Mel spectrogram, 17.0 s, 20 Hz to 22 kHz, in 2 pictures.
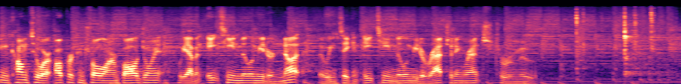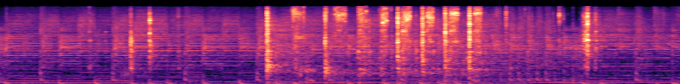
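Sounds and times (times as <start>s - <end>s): background music: 0.0s - 17.0s
ratchet wrench clicking: 9.6s - 10.9s, 11.8s - 16.2s.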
